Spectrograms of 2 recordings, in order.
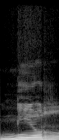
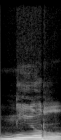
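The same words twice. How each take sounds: No difference in how they are said.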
